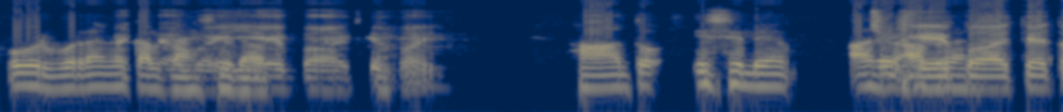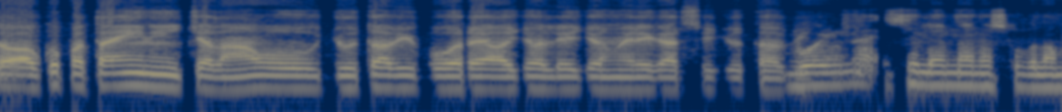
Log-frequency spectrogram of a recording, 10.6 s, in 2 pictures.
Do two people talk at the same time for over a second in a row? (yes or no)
yes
